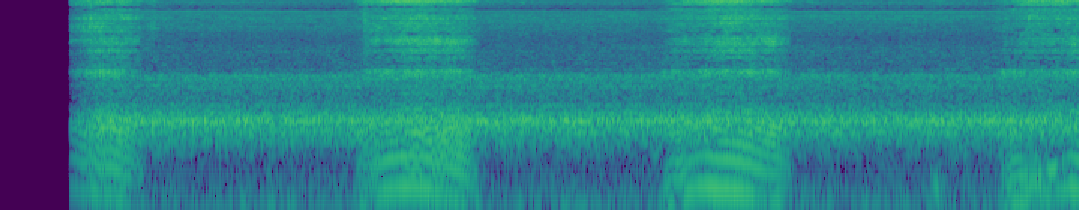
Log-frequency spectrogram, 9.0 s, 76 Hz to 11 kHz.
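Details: Snoring in sleep at 2:30 a.m.: loud, rough, rumbling snores recurring about every two and a half seconds over steady room noise; heavy snoring.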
